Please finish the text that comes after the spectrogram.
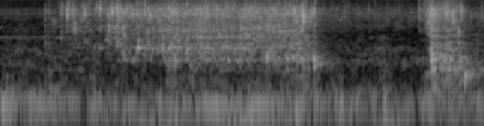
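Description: Water pours steadily into a cooking pot for dal for a few seconds, a splashy hiss that briefly stops and resumes near the end.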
